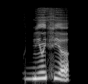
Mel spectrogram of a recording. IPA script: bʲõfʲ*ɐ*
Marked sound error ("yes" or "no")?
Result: no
